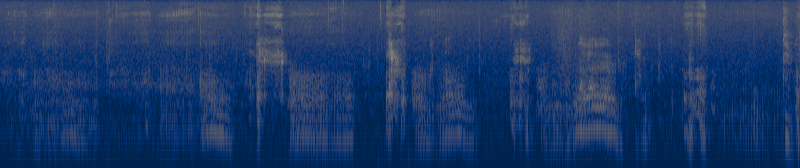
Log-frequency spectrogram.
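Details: Koda, a Chihuahua interrupted while trying to relax, gives low rumbling growls in short bursts, rising and falling in pitch with brief pauses between them, in a quiet indoor setting.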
